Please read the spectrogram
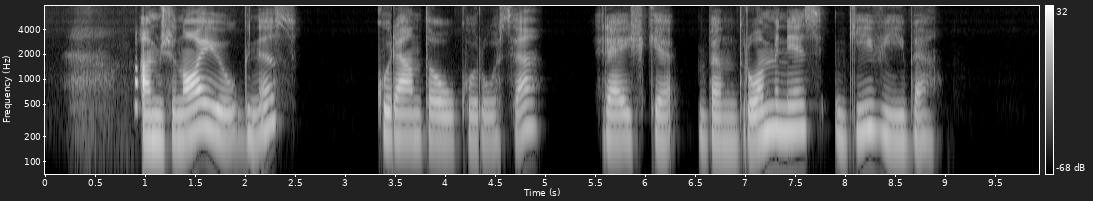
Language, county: Lithuanian, Alytus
